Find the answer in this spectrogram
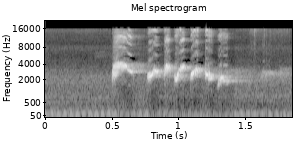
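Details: Red-whiskered bulbul with fast, rapid-fire zone-style song: an emphatic first whistle, brief gap, then a rolling series of half a dozen quick liquid notes dropping in pitch, low hum beneath.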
